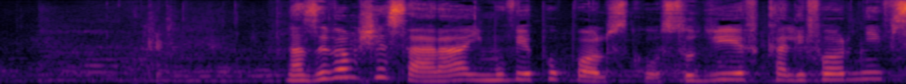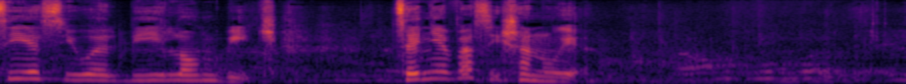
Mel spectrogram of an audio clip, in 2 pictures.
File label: Polish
